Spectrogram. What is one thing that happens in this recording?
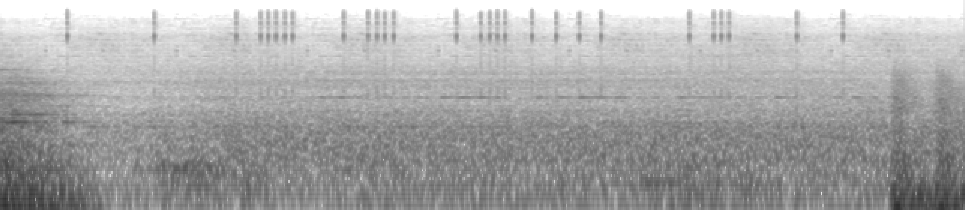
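Soft menu clicks tick rapidly as items are scrolled.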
